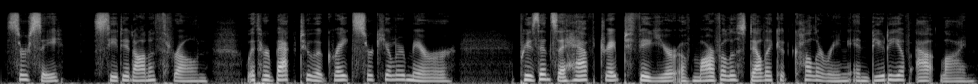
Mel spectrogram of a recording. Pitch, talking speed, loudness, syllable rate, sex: 180 Hz, 160 wpm, -21 LUFS, 5.7 syllables/s, female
